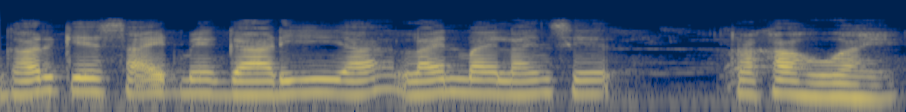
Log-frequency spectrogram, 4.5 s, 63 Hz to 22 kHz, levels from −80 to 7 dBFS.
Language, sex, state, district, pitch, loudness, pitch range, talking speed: Hindi, male, West Bengal, Alipurduar, 170 Hz, -19 LUFS, 160-175 Hz, 170 wpm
